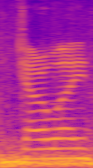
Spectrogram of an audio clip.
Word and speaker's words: Garaway: I'm here at beautiful Millfield with Mark Garaway. That's right you say, isn't it? That is. It's very well pronounced.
